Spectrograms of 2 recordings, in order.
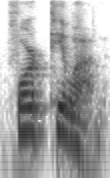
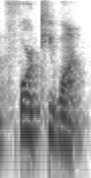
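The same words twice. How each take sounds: First: "Forty-one" in a vague foreign put-on accent; odd put-on accent. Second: Said in the usual way. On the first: Shown as a demonstration. Streamer repeating a viewer's number in a mystery put-on accent. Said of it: "I don't know what accent that is, but it's offensive". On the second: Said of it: "I don't know what accent that is".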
